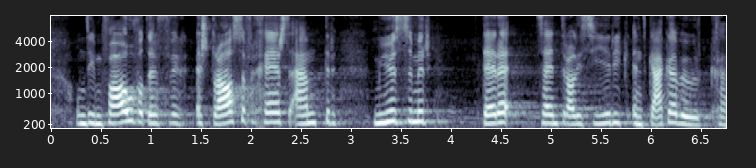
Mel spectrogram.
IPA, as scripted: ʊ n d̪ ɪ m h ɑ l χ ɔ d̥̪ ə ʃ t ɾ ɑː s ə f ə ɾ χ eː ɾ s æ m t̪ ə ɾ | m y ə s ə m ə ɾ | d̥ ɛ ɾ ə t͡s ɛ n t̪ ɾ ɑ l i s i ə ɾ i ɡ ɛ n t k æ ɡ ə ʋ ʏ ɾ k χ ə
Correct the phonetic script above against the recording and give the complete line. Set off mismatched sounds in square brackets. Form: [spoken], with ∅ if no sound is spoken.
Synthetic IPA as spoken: ʊ n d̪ ɪ m [f] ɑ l [f] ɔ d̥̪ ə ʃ t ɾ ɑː s ə f ə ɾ χ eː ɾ s æ m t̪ ə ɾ | m y ə s ə m ə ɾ | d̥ ɛ ɾ ə t͡s ɛ n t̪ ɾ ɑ l i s i ə ɾ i ɡ ɛ n t k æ ɡ ə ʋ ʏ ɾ k χ ə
